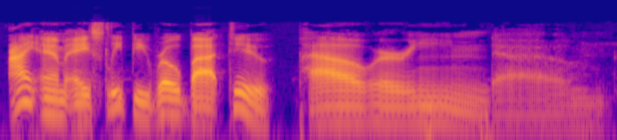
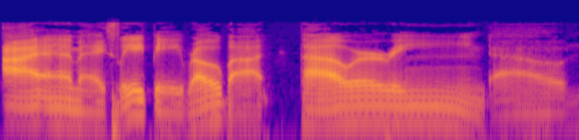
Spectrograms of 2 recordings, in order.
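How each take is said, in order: First: Stretching out to a very slow stop; robot powering down. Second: Slowing and dropping away into silence; robot powering down. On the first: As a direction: run down like a drained battery. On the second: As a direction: wind down like a dying robot. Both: Shown as a demonstration. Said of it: "We will show you first".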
